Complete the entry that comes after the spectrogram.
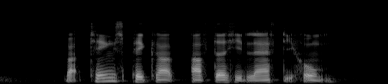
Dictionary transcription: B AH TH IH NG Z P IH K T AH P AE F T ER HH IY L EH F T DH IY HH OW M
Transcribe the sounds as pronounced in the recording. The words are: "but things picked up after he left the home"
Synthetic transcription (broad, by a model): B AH T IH NG S P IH K AH P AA F T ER HH IY L EH F T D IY HH OW M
